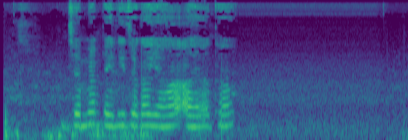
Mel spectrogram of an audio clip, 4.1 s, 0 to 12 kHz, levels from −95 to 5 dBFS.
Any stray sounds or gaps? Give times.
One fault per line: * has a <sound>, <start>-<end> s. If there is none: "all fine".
all fine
